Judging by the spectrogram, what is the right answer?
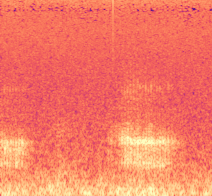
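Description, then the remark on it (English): Steady snoring with a low, rough rattle that continues throughout, swelling in two breathy pulses, one at the very start and a longer one near the middle. No voices. “Somebody walk in the room, he's snoring, you look up, there, not yet. But they hear you snoring.”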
